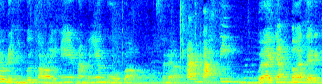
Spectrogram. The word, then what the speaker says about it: Goban: Angels seperti kita nah terus kenapa dibacanya Gobang kalau dari website-nya sih dia Mereka bilangnya diucapkan dengan French Tong I karena kan kalau French Tong itu belakangnya belakangnya Eng kalau n itu bacanya Eng gitu Jadi kita simpulkan kalau bacanya itu adalah Gobang Nah kalau dari penyebutan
